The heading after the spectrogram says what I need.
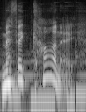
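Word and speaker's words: Mfecane: And the third thing is I've mispronounced a field guide. It's Mefekane, and it is made by NHP Shaka.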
